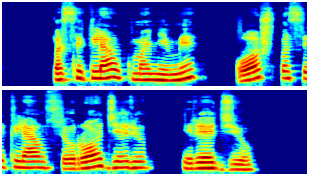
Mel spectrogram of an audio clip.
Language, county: Lithuanian, Kaunas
